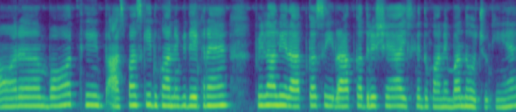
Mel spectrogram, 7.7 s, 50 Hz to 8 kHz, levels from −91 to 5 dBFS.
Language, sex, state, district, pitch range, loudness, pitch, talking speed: Hindi, female, Chandigarh, Chandigarh, 220-245 Hz, -16 LUFS, 230 Hz, 195 wpm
